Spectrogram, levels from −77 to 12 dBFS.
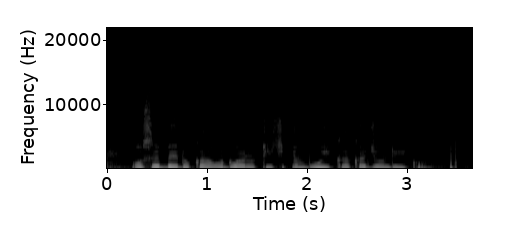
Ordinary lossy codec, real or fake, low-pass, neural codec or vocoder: none; real; none; none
